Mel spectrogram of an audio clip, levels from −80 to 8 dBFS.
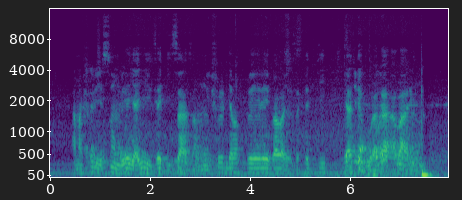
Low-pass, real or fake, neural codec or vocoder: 14.4 kHz; real; none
